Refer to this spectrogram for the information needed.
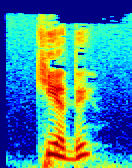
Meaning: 1. KDE 2. nominative/accusative plural of кед (ked, “plimsoll, sneaker, Chuck”) 3. nominative/accusative plural of ке́да (kéda, “plimsoll, sneaker, Chuck”) 4. genitive singular of ке́да (kéda)
- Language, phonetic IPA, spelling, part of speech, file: Russian, [ˈkʲedɨ], кеды, noun, Ru-кеды.ogg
